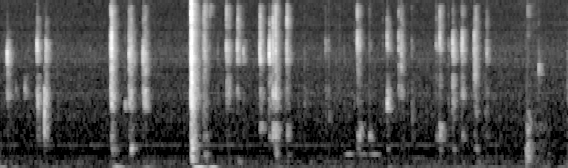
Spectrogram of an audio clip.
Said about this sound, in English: And now let's type.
